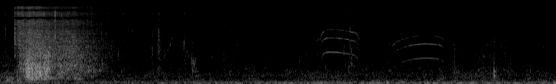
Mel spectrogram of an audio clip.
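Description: A cast net splashes down onto the stream, a short rushing splash lasting about a second. About three and four seconds in, an animal gives two short high calls that rise and fall.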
